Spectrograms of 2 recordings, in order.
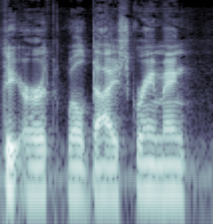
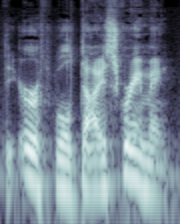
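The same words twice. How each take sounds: First: It is said in a Dalek voice. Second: It is said in his normal voice.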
